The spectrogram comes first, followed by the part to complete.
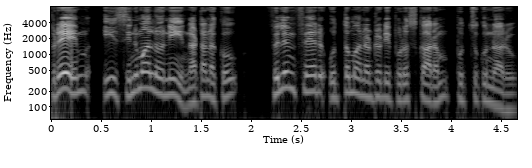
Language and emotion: Telugu, neutral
